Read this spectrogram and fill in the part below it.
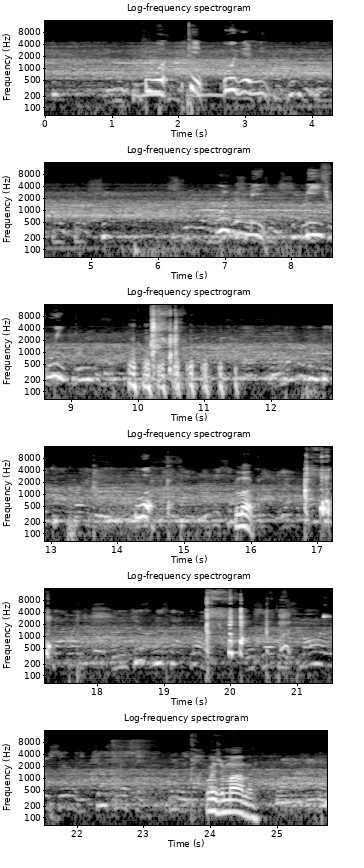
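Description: A young boy laughs close to the microphone.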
